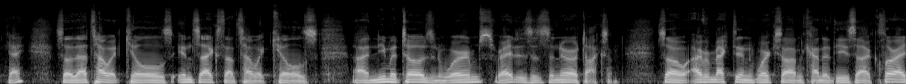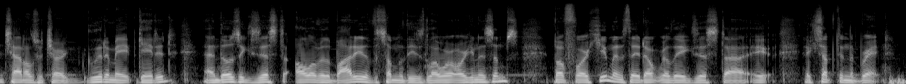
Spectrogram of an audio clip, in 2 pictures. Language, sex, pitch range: English, male, 90-105 Hz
